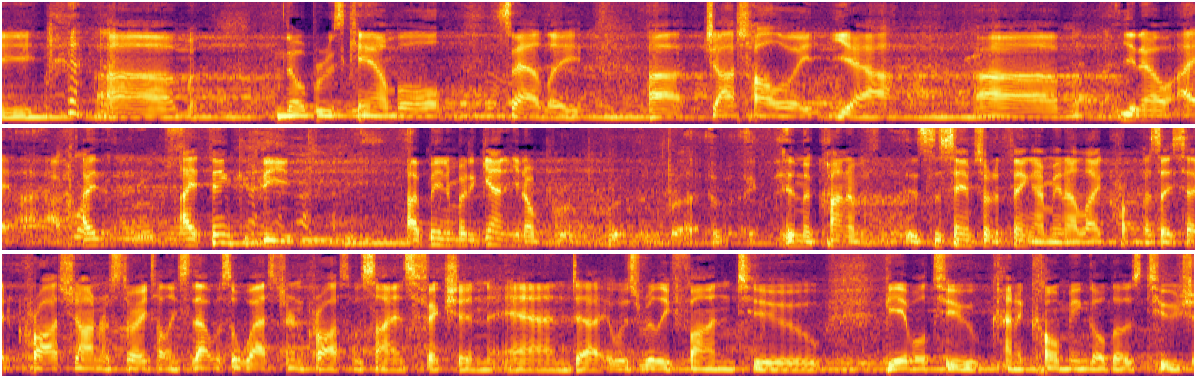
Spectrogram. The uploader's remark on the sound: Recorded at NY Comic Con on October 9, 2015.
